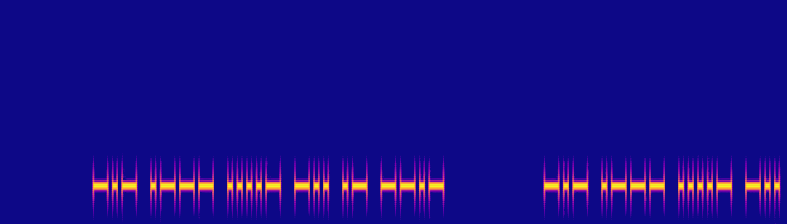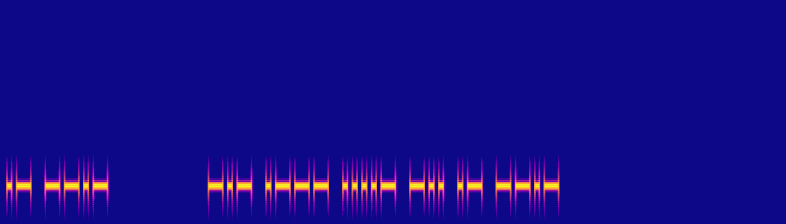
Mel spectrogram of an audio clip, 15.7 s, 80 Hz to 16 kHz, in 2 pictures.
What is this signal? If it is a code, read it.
Morse code, heard as a keyed tone, about 25 wpm, 700 Hz. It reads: KJ4DAQ KJ4DAQ KJ4DAQ
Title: USA Call Signs - 6 Characters - Repeated 3x - 25wpm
